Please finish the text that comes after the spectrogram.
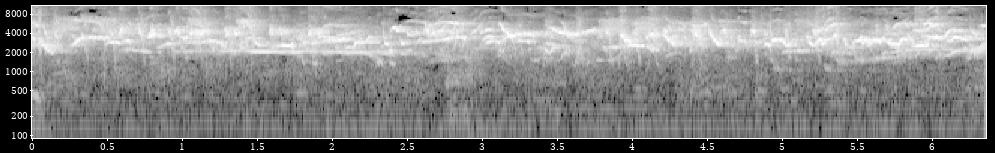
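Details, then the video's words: Oriental magpie-robins duelling at a Sunday practice singing contest in Sindanglaut, session two. Dense, overlapping high song of rapid twittering phrases, sweeping whistles and chattering notes runs without pause, with a thin steady whistle beneath. "Oriental Magpie Robin Singing Contest"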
